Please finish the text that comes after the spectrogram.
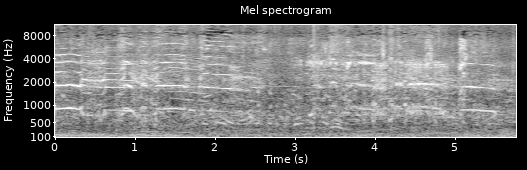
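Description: Roosters crow repeatedly and hens cluck at a backyard poultry spot in Bocaue, the overlapping calls moderately near over a low, steady background hum.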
